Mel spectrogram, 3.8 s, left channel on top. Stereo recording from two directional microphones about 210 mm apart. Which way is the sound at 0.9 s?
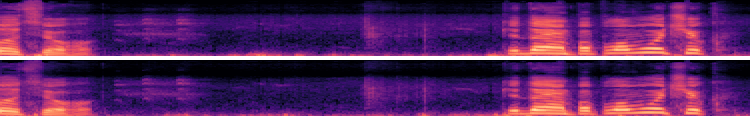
50° right (ahead or behind).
